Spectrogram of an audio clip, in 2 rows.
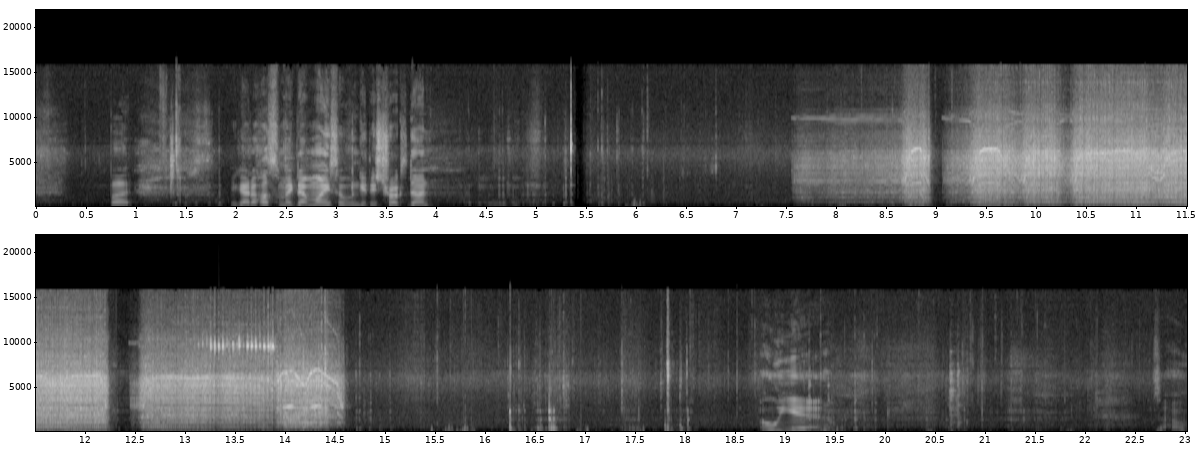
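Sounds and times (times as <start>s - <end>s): drill boring through sheet metal: 7.6s - 14.7s.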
